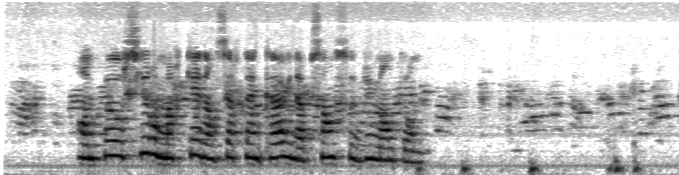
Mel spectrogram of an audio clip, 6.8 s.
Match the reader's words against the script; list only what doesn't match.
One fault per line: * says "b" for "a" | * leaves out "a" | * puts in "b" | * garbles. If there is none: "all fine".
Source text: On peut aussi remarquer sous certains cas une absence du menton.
* says "dans" for "sous"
